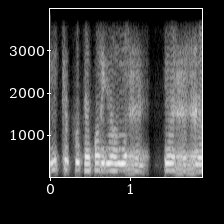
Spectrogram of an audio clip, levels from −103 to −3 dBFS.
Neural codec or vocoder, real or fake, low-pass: codec, 16 kHz, 0.5 kbps, FreqCodec, smaller model; fake; 3.6 kHz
